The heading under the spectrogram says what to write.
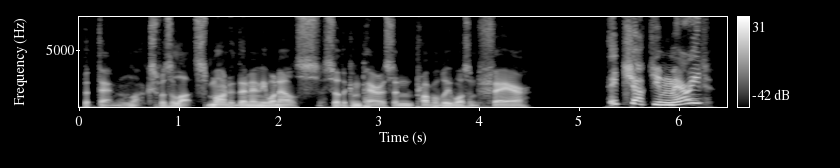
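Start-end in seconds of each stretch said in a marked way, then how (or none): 5.3-6.4 put-on high, sing-song playful girl; high chirpy menace; manic Jinx voice. A narrator's reading. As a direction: tease the hostage brightly. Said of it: "Jinx asked suddenly".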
